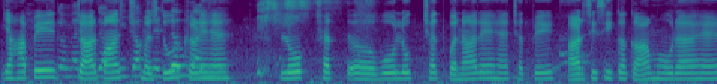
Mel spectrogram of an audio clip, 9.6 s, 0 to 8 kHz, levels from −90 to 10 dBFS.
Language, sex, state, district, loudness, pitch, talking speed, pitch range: Hindi, female, Bihar, Sitamarhi, -30 LUFS, 220 Hz, 145 wpm, 210-230 Hz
